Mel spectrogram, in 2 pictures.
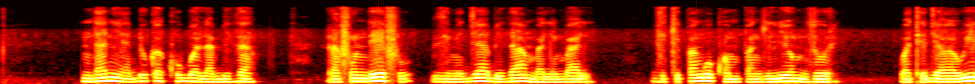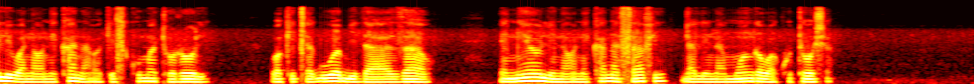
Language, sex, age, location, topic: Swahili, male, 50+, Nairobi, finance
